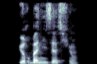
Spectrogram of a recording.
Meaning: urbanization
- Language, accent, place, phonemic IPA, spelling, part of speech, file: French, France, Lyon, /yʁ.ba.ni.za.sjɔ̃/, urbanisation, noun, LL-Q150 (fra)-urbanisation.wav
